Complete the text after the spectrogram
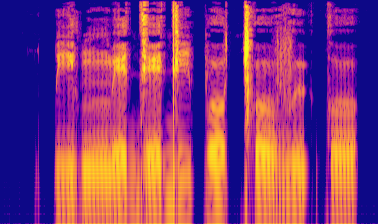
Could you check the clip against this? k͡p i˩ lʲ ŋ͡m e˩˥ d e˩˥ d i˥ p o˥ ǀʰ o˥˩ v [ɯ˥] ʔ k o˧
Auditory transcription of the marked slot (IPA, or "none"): ɯ˥˩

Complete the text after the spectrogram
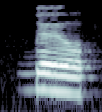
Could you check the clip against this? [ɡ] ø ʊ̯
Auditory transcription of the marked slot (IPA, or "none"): ɡ͡b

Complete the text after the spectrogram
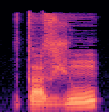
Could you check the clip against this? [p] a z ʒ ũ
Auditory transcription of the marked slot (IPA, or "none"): t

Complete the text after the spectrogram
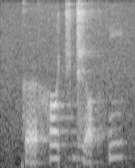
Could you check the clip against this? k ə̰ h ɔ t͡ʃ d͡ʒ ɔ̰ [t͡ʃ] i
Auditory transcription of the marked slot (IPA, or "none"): t͡sʼ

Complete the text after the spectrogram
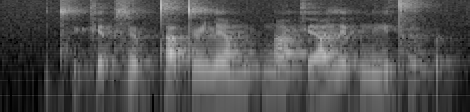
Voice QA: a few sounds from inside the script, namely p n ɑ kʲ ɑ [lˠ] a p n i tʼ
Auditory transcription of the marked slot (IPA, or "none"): lʲ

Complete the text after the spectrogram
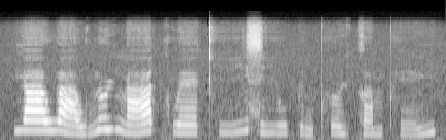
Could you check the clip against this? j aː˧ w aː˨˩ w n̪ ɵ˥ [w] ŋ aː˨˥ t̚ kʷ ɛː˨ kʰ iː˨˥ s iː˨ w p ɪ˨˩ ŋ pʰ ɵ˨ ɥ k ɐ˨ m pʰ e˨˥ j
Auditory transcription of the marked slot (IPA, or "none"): ɥ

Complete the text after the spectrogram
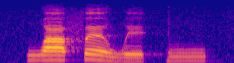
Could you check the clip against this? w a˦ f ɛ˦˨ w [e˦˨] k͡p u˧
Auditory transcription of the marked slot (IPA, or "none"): e˨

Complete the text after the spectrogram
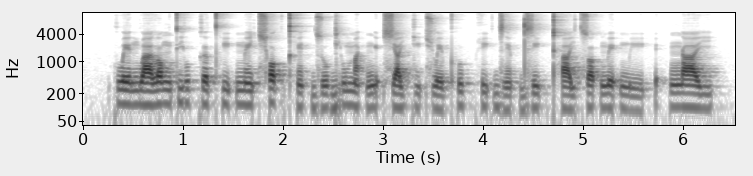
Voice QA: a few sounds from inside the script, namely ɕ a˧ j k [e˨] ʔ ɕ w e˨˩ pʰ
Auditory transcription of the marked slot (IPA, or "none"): i˨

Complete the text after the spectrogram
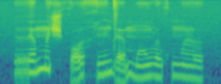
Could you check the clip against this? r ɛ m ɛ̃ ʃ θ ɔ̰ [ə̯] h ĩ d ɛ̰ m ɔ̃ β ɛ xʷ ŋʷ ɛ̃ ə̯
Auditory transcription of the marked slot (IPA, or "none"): ə̯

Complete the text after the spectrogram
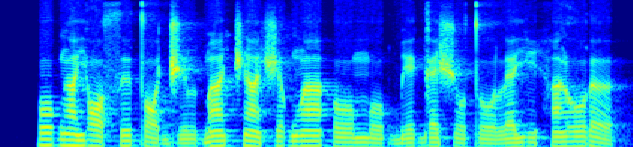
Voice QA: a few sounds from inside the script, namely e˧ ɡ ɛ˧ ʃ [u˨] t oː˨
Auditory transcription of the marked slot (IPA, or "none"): o˨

